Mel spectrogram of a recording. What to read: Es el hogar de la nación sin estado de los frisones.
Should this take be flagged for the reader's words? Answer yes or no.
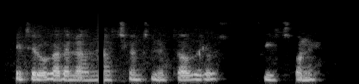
no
